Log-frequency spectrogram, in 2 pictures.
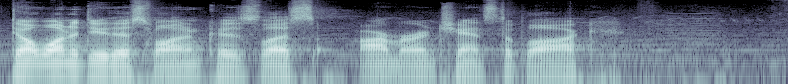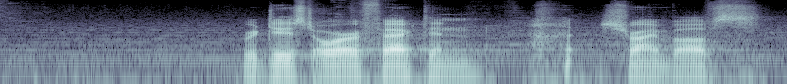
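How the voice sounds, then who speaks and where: A man's voice: a bass voice, steady tone, a little slow, long pauses, a bit bright. A man streaming a game, talking casually and thinking aloud as he answers chat, with a soothing voice. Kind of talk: casual live-stream commentary. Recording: long reverb, faint music behind.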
